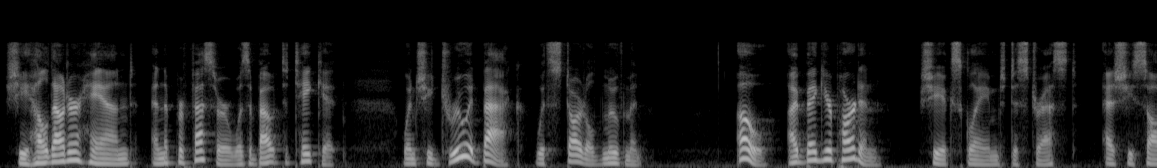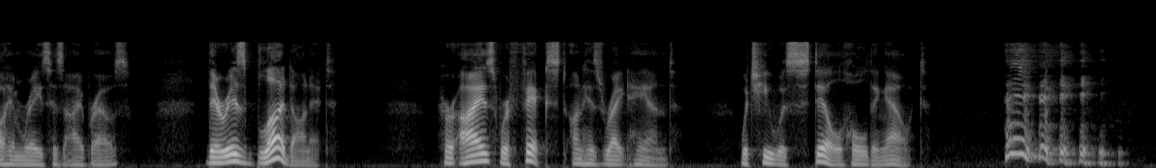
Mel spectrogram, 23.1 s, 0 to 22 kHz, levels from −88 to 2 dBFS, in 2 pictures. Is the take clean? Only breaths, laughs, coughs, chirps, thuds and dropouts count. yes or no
no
